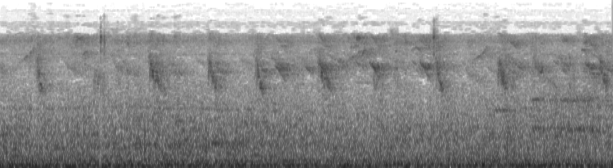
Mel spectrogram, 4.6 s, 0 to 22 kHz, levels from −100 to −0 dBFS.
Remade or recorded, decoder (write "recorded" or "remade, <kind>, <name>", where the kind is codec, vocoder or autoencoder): recorded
